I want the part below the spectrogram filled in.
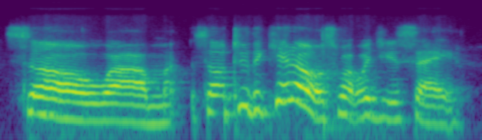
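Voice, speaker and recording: A woman's voice: medium pitch, sing-song, takes it slowly. A woman hosting a children's storytime, chatting casually with a guest and addressing young viewers and parents, on a dull, muffled recording.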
